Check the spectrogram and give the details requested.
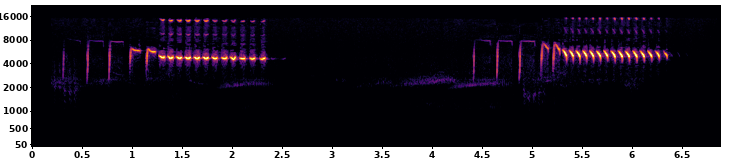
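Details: Eurasian blue tit (Cyanistes caeruleus) singing twice on 10 March 2018: a few thin, very high notes, then a fast, even, ringing trill lasting about a second.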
